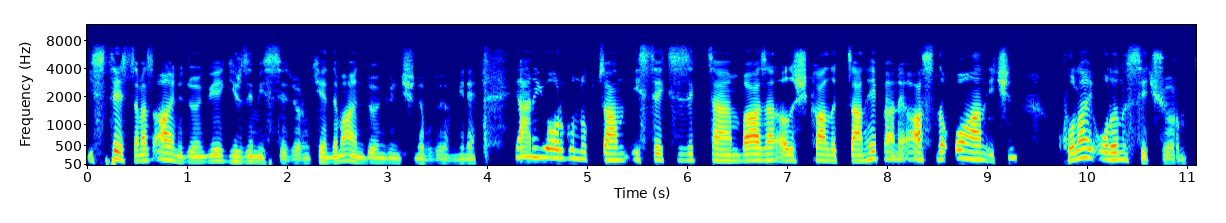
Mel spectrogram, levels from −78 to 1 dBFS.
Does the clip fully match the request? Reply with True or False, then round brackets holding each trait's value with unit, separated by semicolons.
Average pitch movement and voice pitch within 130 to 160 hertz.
False (7.0 semitones; 135 Hz)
